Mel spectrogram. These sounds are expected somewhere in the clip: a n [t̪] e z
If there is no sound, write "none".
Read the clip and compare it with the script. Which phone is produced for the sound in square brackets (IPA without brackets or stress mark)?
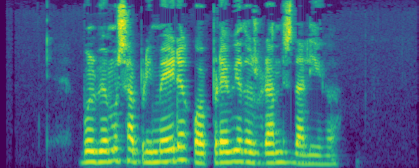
d̪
